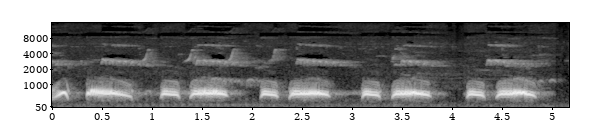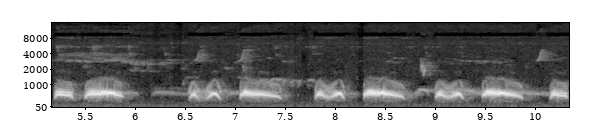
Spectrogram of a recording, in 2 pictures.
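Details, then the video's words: Lure spotted dove calling to draw in wild doves for snaring, with a steady run of throaty coo phrases about once a second, some notes wobbling up and down, over faint high whistles from other birds. "suara tekukur pikat, memanggil tekukur liar"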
